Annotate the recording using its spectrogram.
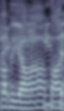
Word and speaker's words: Javier Bardem: Oh, that's right. Javier Bardem. Said it right.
